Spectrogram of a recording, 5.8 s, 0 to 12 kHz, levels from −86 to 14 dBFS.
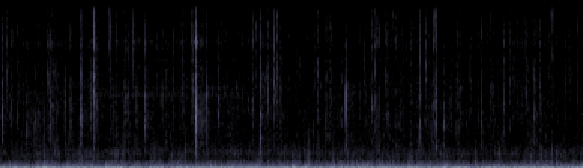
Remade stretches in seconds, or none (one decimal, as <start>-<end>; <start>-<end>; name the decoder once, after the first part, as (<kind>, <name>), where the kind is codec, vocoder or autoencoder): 1.1-2.3 (vocoder, Vocos)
